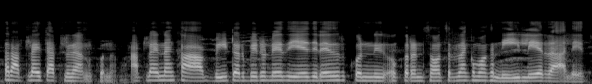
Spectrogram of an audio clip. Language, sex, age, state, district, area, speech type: Telugu, female, 60+, Telangana, Peddapalli, rural, spontaneous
